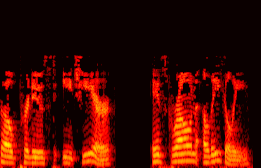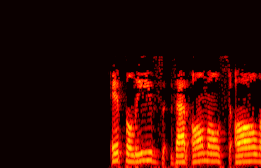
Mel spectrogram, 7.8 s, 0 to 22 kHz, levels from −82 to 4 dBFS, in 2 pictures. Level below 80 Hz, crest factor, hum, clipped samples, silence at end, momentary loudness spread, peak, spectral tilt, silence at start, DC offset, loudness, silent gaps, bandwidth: -58 dBFS; 20 dB; none; under 0.1%; 0 s; 11 LU; -8 dBFS; -9.5 dB/octave; 0 s; under 0.1%; -27 LUFS; 1.75-2.24 s, 3.80-5.51 s; 5.8 kHz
